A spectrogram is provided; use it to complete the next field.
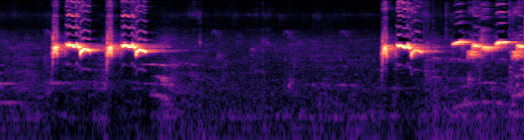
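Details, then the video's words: Morning rival-calling song from a sooty-headed bulbul: a pair of rich warbled phrases, a pause of silence, then more bubbly notes leading into a longer rolling run. "Suara burung kutilang memanggil lawan di pagi hari"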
